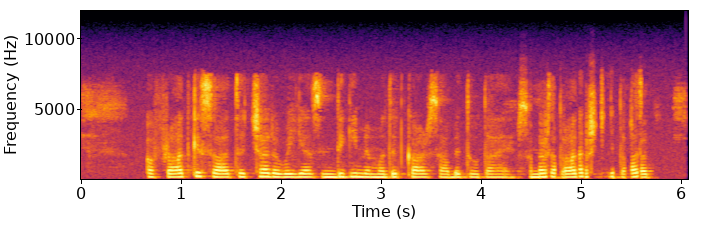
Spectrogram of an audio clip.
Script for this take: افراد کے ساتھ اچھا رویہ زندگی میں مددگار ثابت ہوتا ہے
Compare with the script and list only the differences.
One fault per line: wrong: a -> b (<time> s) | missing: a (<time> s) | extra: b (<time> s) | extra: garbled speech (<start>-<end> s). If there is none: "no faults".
extra: garbled speech (4.4-5.8 s)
